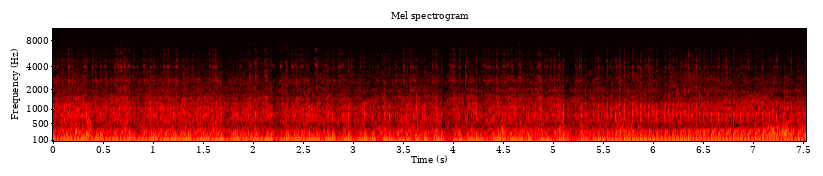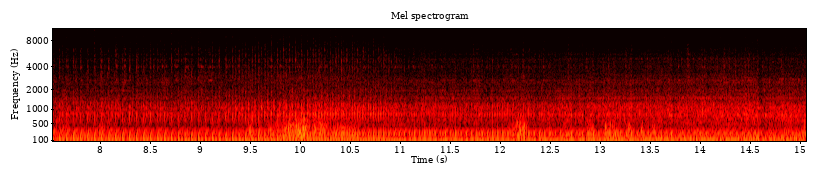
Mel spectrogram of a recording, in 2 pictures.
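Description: Harley-Davidson Sportster's V-twin engine running steadily at low road speed.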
